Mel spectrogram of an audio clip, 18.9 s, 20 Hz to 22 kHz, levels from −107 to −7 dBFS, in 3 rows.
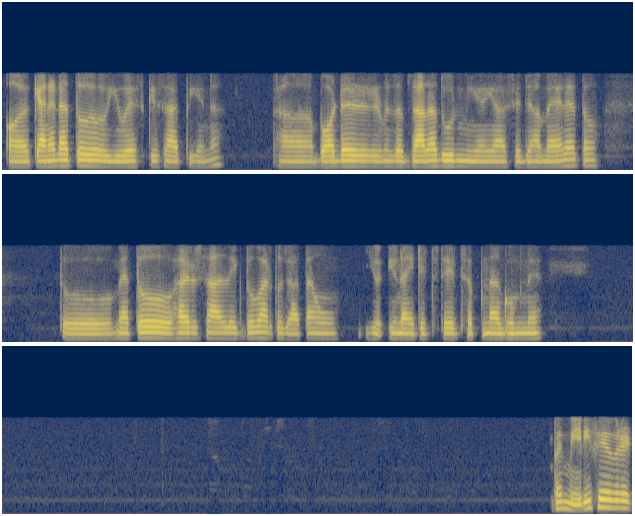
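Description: No technical faults can be heard anywhere in the speech. It comes through a G.711 telephone line, so the sound sits in a narrow band of roughly 250 Hz to 3.7 kHz, with nothing above about 3.8 kHz and only a faint hiss that rises and falls with the level.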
